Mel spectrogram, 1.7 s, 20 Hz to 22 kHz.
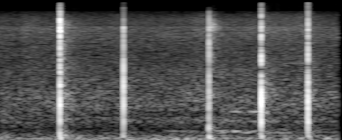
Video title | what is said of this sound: EPISOD 301 PINEAPPLE TWIST BREAD | Bunyi hollow, bunyi kosong. Okey, tu dia masak.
